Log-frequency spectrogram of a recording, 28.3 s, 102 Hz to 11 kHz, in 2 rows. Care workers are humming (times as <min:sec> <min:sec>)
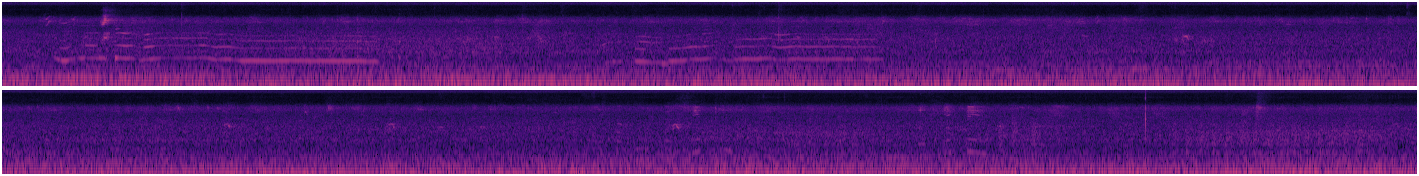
0:00.5 0:09.1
